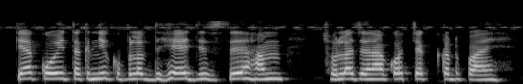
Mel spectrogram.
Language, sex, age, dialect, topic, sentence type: Hindi, female, 18-24, Awadhi Bundeli, agriculture, question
